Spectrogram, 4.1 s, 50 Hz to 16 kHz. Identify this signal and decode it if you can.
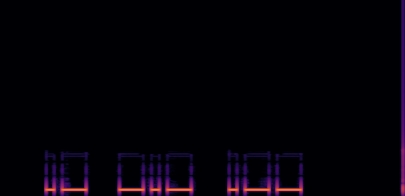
Morse code, heard as a keyed tone, about 15 wpm, spaced as for 13 wpm, 600 Hz. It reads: AKW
